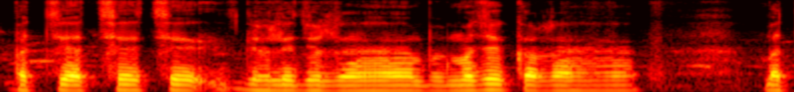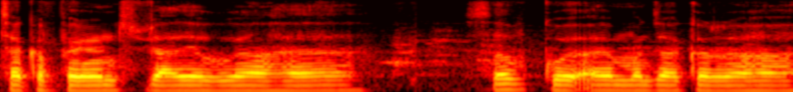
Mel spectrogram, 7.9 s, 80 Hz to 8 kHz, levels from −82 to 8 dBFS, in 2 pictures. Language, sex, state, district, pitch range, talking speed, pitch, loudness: Maithili, male, Bihar, Samastipur, 120-125 Hz, 160 wpm, 120 Hz, -21 LUFS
